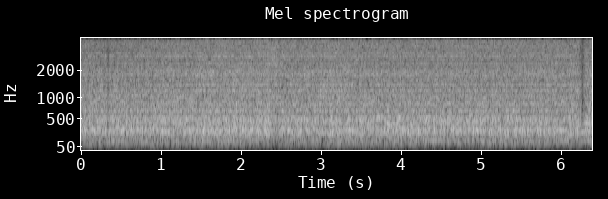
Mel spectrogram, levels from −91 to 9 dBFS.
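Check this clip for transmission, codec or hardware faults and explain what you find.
One fault runs through the whole clip: the other side's voice leaking through. It is heard from 0.0 to 6.4 s. A second voice comes through alongside the speech, roughly 10 dB louder than it. The likely cause is the talker's loudspeaker feeding the microphone, with the echo canceller leaving much of that far-end voice in place. The audio stops near 4 kHz, as G.711 mu-law on the call path would give.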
